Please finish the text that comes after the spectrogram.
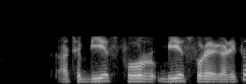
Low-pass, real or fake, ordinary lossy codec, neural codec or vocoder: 3.6 kHz; real; none; none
